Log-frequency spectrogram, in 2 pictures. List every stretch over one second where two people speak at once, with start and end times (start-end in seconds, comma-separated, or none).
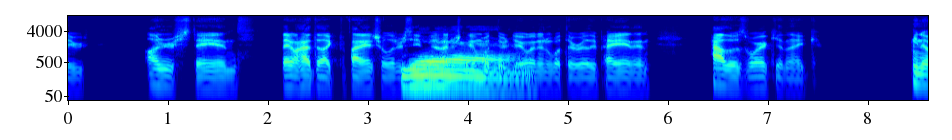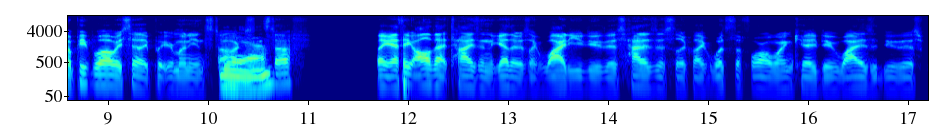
3.3-4.7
